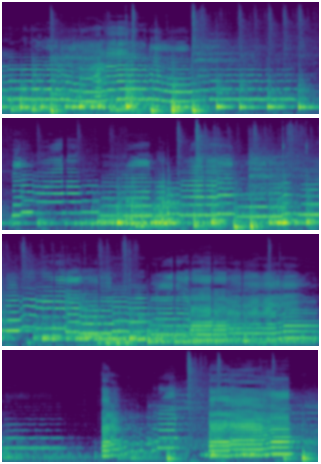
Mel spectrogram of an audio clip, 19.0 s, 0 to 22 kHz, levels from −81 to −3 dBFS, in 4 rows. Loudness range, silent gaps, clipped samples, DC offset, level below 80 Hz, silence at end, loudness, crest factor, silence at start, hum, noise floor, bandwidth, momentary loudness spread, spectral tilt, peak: 7 LU; none; under 0.1%; under 0.1%; -40 dBFS; 0 s; -21 LUFS; 18 dB; 0 s; none; -43 dBFS; 19 kHz; 10 LU; -6.5 dB/octave; -2 dBFS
